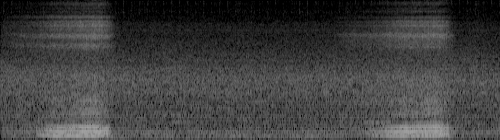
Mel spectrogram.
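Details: An exhausted girl snores in sleep: two rattling snores on breathing in, about three seconds apart, with quiet between; ordinary sleep snoring.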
